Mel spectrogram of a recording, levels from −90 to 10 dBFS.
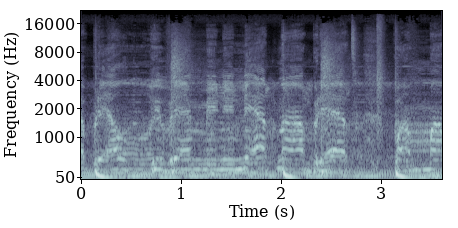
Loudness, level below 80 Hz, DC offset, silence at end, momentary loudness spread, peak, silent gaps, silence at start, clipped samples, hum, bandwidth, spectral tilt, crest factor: -14 LUFS; -20 dBFS; under 0.1%; 0 s; 4 LU; 0 dBFS; none; 0 s; under 0.1%; none; 19 kHz; -5.5 dB/octave; 12 dB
